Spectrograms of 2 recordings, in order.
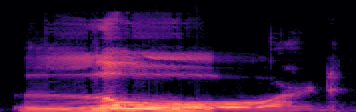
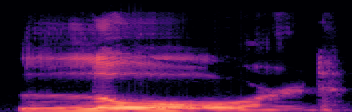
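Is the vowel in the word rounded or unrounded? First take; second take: rounded; rounded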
